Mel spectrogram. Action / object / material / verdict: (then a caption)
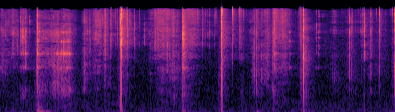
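scrape / thin corn chips / corn chips / none. Thin, flat, crispy yellow corn chips spread on a black plate are snapped and crushed between fingertips. Sharp, bright cracks and crackles come in quick bursts over a soft crinkling rustle, with almost no low end and each snap dying away at once.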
